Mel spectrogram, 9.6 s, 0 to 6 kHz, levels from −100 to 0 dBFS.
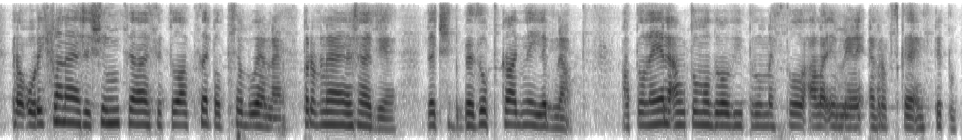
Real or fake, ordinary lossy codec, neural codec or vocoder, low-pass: fake; none; codec, 44.1 kHz, 1.7 kbps, Pupu-Codec; 5.4 kHz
